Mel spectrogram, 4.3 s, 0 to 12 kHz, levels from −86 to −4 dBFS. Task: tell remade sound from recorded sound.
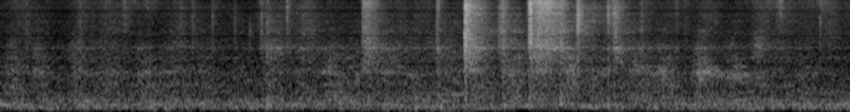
remade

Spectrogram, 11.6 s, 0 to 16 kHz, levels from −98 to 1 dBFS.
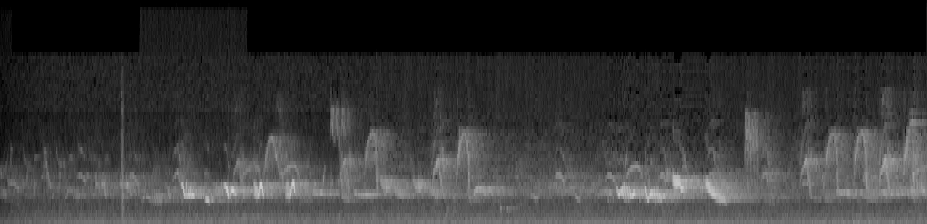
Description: recorded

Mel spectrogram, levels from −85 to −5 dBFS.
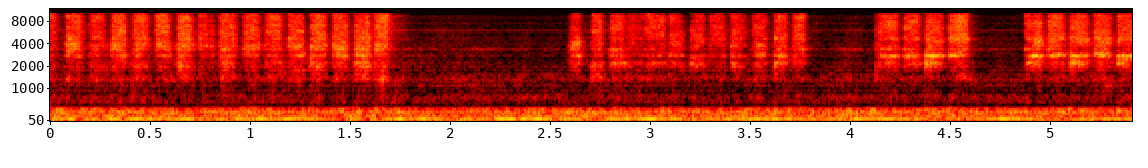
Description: remade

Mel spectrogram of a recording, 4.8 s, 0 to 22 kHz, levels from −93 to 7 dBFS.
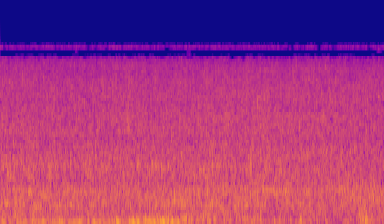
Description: recorded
